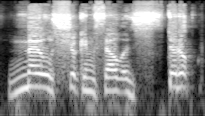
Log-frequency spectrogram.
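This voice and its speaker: A storybook reader narrating for children in an animated style. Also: mid-range voice, moderate pace, no room sound.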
